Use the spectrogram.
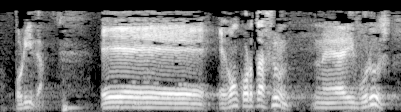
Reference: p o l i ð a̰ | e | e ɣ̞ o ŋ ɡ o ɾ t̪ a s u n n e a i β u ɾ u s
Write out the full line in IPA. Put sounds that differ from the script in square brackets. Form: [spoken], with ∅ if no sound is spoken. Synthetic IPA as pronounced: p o [ɾ] i ð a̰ | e | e ɣ̞ o ŋ [k] o ɾ t̪ a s u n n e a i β u ɾ u s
